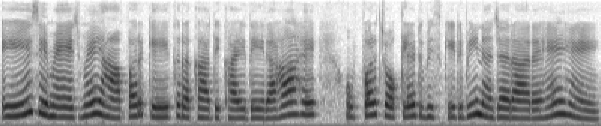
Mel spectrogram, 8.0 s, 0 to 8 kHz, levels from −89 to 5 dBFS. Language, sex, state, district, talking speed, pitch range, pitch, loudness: Hindi, female, Rajasthan, Jaipur, 140 wpm, 215-270 Hz, 235 Hz, -16 LUFS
